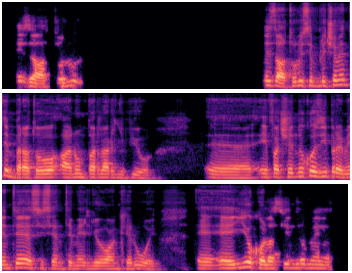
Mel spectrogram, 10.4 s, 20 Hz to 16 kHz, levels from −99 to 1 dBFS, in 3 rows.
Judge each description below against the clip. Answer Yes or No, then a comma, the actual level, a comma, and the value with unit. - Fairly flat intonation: No, average, 3.8 semitones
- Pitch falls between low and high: Yes, medium, 150 Hz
